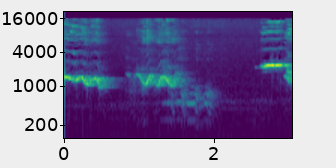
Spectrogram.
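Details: Pet African grey parrots before bedtime, making winding-down noises from atop a kitchen door: a sustained level whistle, then a lower, wobbling, descending warble, a pause, and a higher whistled note.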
